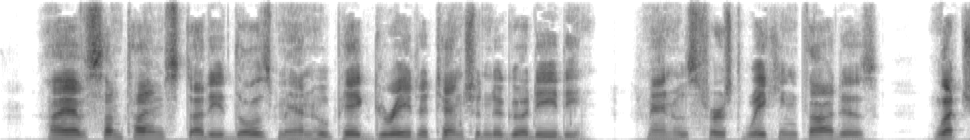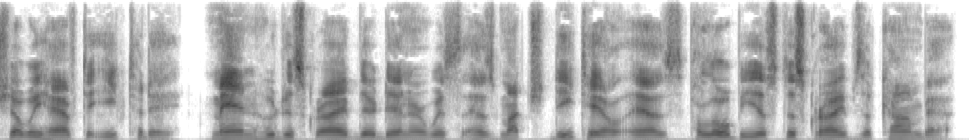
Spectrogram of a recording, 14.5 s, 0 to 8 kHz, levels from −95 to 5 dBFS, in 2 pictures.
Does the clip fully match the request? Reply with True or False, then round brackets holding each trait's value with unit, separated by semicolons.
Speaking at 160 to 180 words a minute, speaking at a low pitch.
True (170 wpm; 130 Hz)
